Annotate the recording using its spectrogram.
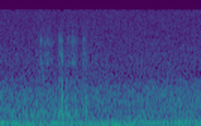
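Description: Near silence, broken by two or three faint short spritzes from a hand trigger spray bottle of soapy water about half a second to a second in.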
